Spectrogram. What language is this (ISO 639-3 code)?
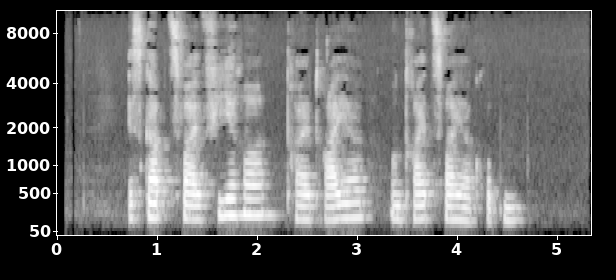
deu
